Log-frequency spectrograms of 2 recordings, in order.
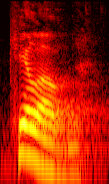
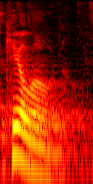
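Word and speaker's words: Chilion: way you pronounce it the CH is like a k sound in English is kilone his name is kilone it's Malone and kilone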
